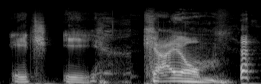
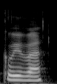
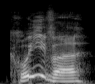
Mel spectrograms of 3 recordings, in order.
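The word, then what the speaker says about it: Caoimhe: Island yeah all right next one is c-a-o-i-m-h-e kyom that's not even close okay here we go Cueva Cueva what Quiva Quiva next one is g-r-a-i-n-n-e Granny or grainya grania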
